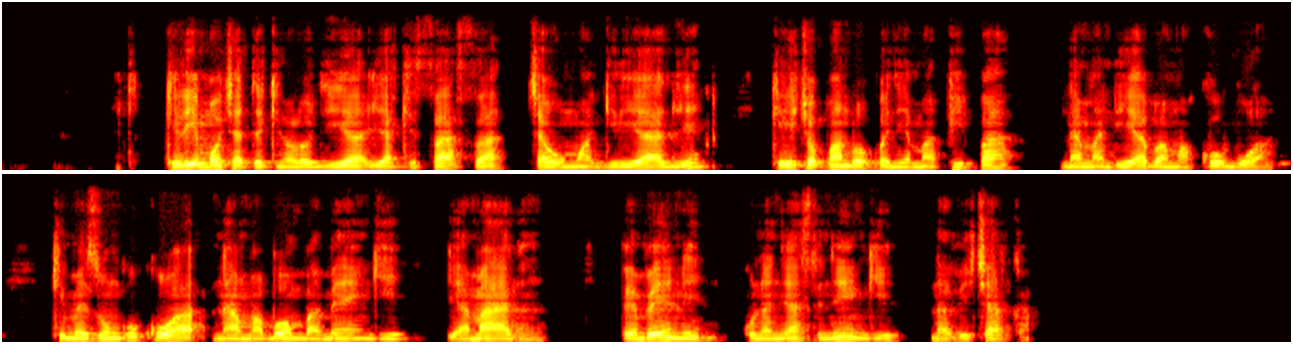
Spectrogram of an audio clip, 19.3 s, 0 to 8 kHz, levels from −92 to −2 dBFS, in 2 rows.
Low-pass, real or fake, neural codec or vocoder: 7.2 kHz; fake; codec, 16 kHz, 4.8 kbps, FACodec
